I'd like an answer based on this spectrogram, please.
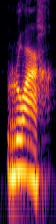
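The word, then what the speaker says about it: רוח: El ruaj que se escribe r u a c h ruach en el hebreo y se pronuncia igual roj.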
